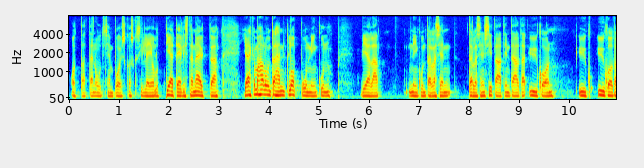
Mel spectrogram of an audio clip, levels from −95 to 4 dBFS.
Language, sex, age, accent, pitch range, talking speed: Finnish, male, 20-39, native, 120-130 Hz, 155 wpm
